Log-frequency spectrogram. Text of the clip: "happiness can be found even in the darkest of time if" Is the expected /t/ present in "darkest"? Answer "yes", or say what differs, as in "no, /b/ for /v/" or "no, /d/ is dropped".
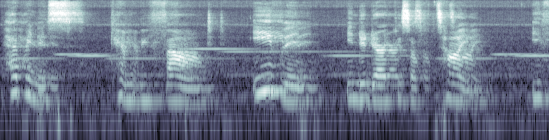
no, /t/ is dropped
